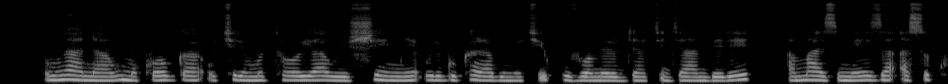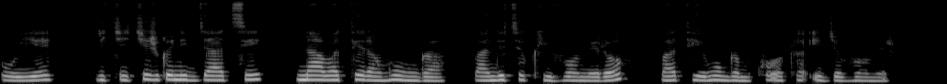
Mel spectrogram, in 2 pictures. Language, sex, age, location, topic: Kinyarwanda, female, 18-24, Kigali, health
